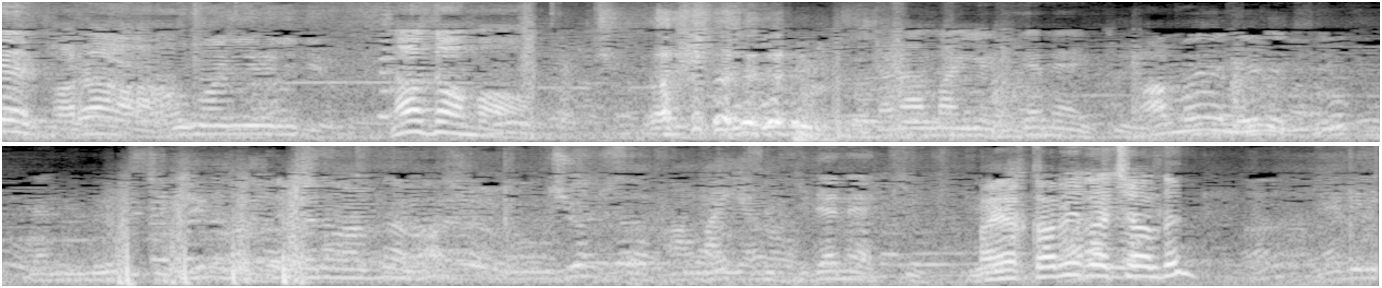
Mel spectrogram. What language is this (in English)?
Turkish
